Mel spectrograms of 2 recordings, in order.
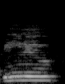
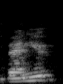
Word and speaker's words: Venu: the same as the binu 2 or venue 2. I think it's pronounced venue and that's what I'll say from now on but the Garmin venue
